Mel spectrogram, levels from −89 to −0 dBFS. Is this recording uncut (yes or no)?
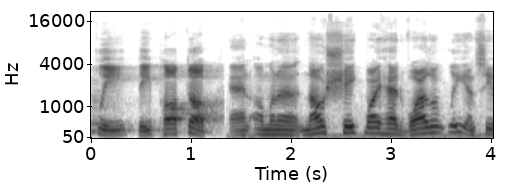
no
